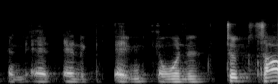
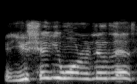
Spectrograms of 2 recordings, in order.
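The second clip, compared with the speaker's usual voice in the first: pitched way up, anxious and pleading; hammed-up worried question, much higher; mimicking a nervous Pat; 12 semitones higher than usual. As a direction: ask it like you're sure this will end badly. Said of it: "He kept, just kept asking me".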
